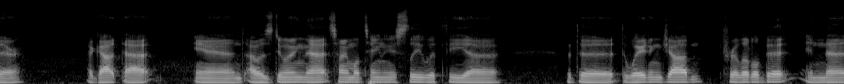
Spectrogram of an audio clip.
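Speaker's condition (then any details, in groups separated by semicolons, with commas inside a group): No condition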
